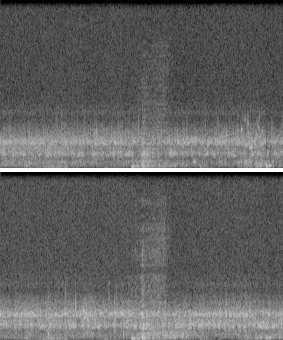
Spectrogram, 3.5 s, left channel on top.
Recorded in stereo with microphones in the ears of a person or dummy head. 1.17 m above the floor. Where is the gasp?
I don't hear a gasp.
